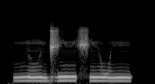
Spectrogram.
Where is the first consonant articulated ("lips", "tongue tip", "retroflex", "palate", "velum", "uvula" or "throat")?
tongue tip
